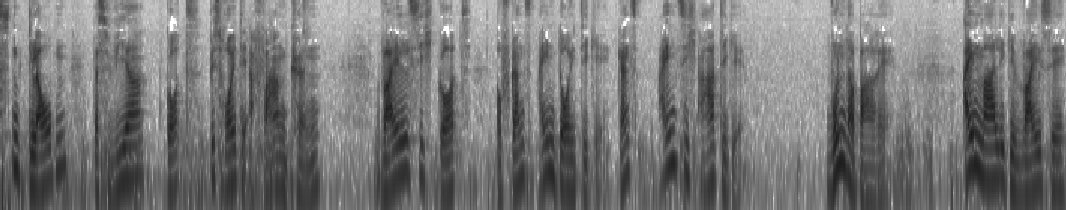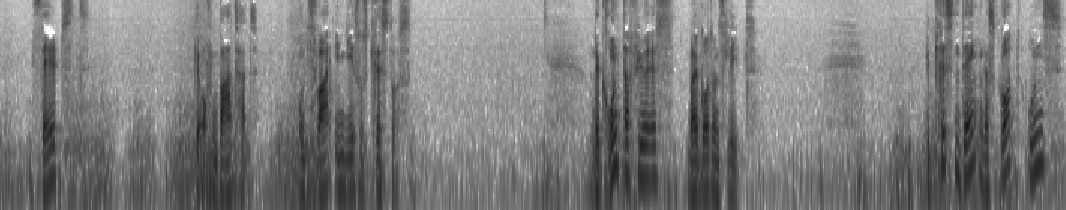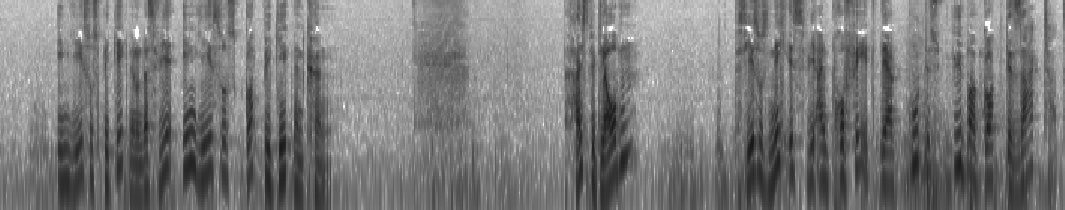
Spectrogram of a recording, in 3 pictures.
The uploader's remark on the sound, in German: live gehalten auf Kanzeln und Bühnen, in Kirchen, Kneipen und Locations in Hamburg und anderswo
